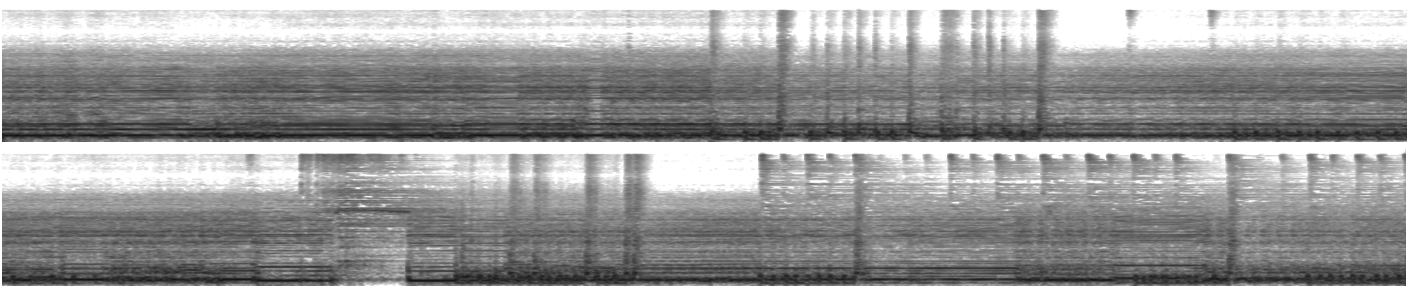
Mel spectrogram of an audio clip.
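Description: Live rock jam: a guitar plays sustained notes while a drum kit joins in, with scattered hits at first. After a short break a little past the middle, the drums settle into a steady beat with cymbals.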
